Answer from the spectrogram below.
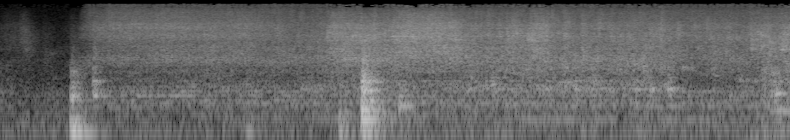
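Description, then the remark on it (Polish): A chicken breast coated in instant-noodle seasoning drops into a hot frying pan with a soft thud and starts a steady sizzling hiss as it is fried, continuing throughout, with a brief clatter partway through and no talking. “I przekładamy ją na patelnię, bo trzeba to podsmażyć mięsko.”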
